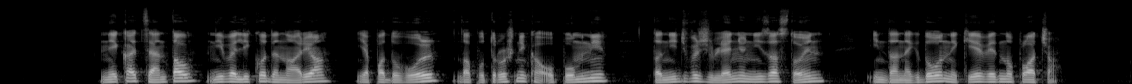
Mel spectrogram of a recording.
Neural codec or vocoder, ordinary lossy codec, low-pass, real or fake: vocoder, 48 kHz, 128 mel bands, Vocos; none; 19.8 kHz; fake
